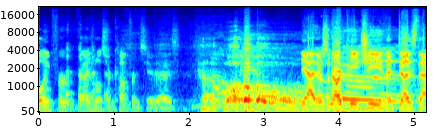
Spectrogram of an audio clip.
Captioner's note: sounds of disgust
